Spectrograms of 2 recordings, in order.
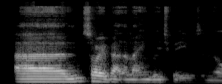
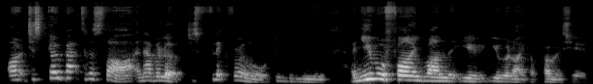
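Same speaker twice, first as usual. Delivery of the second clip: usual speaking voice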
